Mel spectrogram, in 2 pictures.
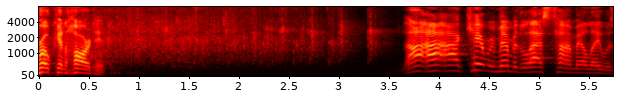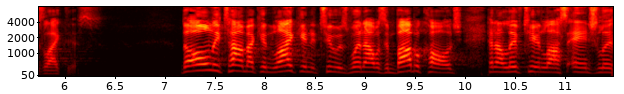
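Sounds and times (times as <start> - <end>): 
speech: 0.0 - 0.8, 3.7 - 6.4, 7.2 - 11.4
audience clapping: 0.0 - 3.6.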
